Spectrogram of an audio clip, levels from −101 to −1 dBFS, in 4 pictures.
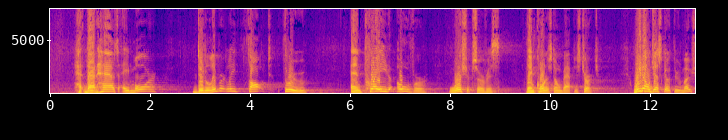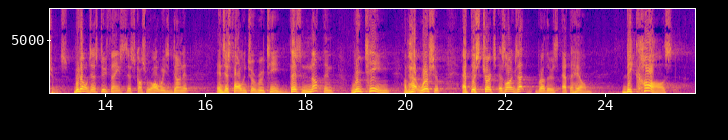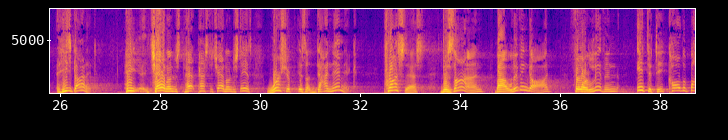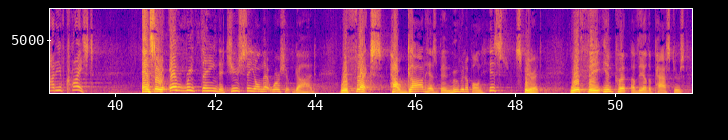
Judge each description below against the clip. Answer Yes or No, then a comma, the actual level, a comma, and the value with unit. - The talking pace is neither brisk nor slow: No, slow, 125 wpm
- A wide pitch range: Yes, wide, 6.5 semitones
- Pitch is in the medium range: Yes, medium, 175 Hz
